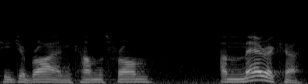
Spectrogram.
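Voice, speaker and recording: A man from England teaching a slow English lesson to young children, spelling words letter by letter, recorded outdoors in a home garden. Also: mid-range voice, expressive, darkish tone, lo-fi sound.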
